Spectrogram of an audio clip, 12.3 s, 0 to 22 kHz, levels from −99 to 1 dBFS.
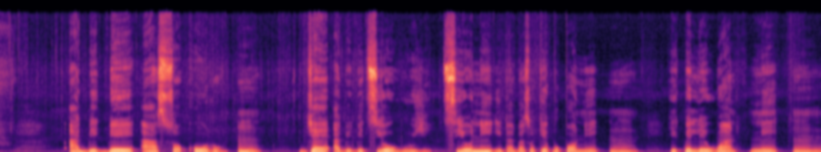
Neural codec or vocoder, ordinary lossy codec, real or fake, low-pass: none; none; real; none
